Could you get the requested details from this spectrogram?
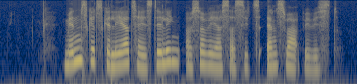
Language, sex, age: Danish, female, 24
